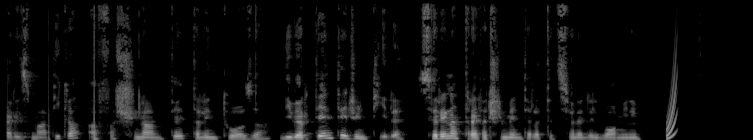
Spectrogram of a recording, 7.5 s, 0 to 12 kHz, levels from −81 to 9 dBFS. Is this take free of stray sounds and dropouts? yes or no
no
